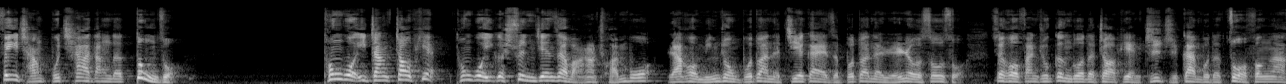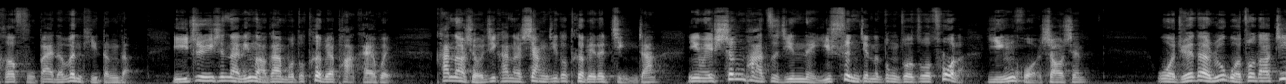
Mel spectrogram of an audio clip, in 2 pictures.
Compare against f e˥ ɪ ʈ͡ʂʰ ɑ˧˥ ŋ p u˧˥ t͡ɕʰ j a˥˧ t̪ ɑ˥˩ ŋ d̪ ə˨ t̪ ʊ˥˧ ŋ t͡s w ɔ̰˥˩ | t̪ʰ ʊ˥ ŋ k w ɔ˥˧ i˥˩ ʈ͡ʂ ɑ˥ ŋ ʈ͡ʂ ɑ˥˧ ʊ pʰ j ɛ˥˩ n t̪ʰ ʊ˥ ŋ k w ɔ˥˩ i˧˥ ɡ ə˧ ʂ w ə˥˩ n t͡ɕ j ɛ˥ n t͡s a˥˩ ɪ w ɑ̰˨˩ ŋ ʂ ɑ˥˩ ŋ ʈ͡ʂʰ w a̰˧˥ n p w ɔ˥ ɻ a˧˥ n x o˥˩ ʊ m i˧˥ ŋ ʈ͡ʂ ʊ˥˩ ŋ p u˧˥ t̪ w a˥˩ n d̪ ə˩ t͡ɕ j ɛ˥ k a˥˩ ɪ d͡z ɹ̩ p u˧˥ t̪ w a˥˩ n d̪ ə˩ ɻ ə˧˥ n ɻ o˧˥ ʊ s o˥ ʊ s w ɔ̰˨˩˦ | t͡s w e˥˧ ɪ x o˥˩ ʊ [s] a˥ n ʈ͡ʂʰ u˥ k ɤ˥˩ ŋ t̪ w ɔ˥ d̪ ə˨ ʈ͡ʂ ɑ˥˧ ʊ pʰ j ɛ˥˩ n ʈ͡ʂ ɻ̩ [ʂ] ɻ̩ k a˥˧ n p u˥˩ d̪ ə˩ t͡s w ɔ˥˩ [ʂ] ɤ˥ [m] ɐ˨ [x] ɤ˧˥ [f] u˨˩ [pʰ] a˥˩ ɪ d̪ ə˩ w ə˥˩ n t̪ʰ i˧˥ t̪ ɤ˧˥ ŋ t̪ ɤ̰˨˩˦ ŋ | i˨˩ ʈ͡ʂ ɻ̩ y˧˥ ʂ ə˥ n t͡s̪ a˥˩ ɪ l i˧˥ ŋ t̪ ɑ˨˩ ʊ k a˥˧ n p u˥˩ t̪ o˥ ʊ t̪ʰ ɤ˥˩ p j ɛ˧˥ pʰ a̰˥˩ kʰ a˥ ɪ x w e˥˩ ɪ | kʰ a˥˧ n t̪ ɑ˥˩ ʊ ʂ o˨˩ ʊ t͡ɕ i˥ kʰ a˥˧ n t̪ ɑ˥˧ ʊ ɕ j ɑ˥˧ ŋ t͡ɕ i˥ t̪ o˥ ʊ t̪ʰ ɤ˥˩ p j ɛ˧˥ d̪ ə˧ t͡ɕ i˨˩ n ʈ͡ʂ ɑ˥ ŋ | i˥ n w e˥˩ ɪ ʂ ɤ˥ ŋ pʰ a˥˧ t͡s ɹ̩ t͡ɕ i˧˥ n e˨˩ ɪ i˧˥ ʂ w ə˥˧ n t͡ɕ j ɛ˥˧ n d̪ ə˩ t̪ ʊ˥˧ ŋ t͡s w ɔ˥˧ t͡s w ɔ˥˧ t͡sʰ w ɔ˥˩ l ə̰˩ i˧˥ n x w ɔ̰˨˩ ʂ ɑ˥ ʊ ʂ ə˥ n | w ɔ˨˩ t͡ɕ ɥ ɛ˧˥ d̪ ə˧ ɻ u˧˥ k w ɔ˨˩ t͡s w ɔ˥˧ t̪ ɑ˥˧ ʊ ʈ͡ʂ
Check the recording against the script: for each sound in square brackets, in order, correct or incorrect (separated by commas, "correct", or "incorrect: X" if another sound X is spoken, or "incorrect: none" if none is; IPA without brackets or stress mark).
incorrect: f, incorrect: ʈ͡ʂ, incorrect: f, incorrect: ŋ, correct, correct, incorrect: p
